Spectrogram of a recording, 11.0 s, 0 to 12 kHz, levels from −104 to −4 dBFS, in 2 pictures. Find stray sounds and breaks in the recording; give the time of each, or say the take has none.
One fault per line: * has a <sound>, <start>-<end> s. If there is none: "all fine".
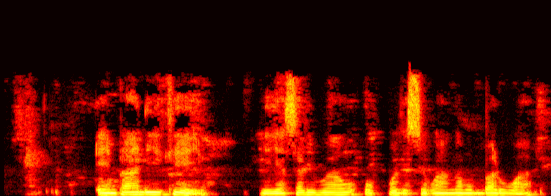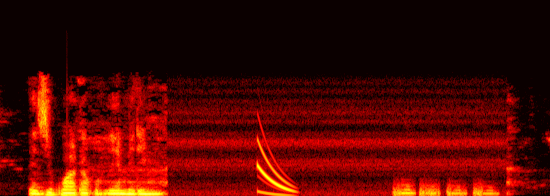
* has a chirp, 8.1-8.5 s
* has a laugh, 9.4-10.5 s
